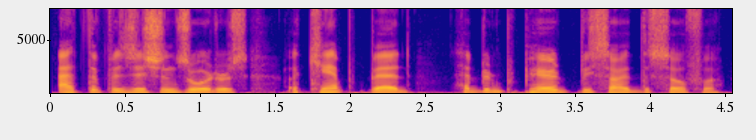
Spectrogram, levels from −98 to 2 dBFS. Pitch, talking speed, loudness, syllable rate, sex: 140 Hz, 170 wpm, -21 LUFS, 5.4 syllables/s, male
